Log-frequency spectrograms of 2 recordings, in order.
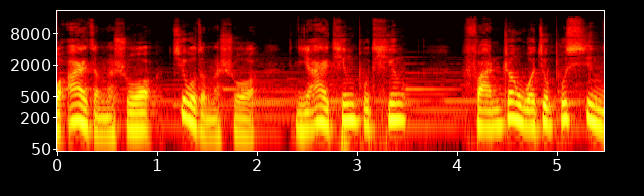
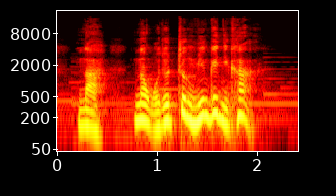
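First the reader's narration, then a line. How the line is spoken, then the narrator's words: Loud shout. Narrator (Chinese): 老王大声的喊道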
